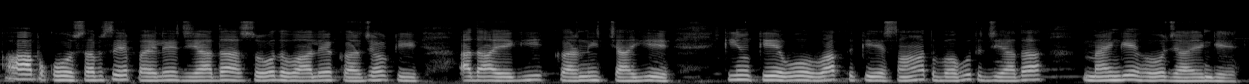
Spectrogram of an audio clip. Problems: none marked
